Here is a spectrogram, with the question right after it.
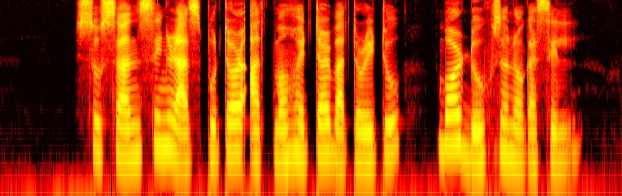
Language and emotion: Assamese, sad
